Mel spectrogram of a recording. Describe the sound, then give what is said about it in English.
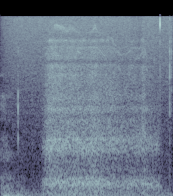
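A single long, deep breath drawn in at the end of a breathing meditation practice, a steady airy rush lasting about two seconds after a brief quiet start, with no talking. “And you're going to end your practice by going back to your breathing.”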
